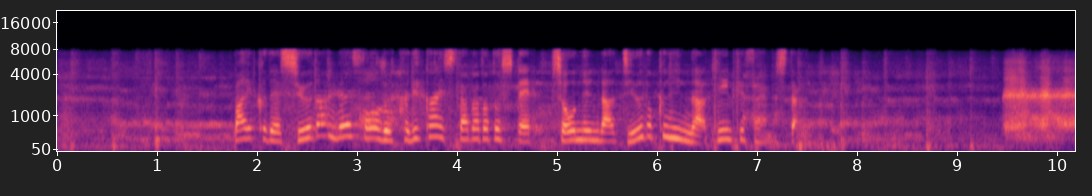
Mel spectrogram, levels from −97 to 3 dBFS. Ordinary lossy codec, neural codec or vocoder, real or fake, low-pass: none; codec, 16 kHz, 0.8 kbps, ZipCodec; fake; none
